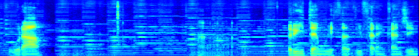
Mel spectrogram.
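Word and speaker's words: 裏: Ura on its own, nowadays accent on the last mora, ura.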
